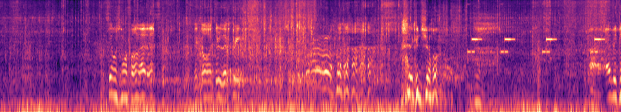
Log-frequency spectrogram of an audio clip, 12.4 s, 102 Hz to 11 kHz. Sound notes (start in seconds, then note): 5.3 bike clattering; 5.9 grunts; 6.2 chuckles; 9.3 beeping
